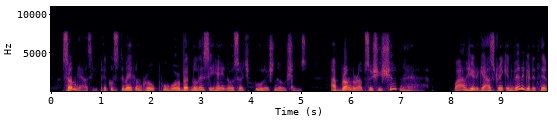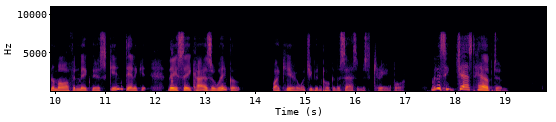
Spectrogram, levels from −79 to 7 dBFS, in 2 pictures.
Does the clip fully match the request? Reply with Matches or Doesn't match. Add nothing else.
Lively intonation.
Matches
